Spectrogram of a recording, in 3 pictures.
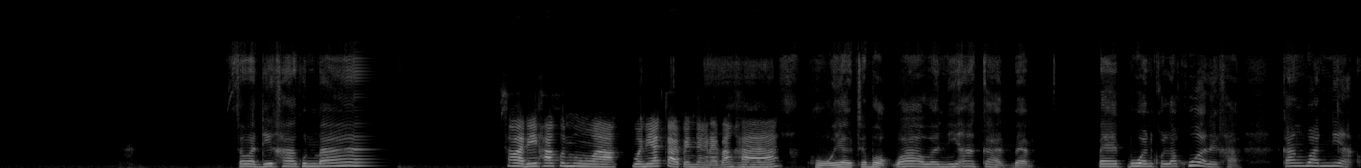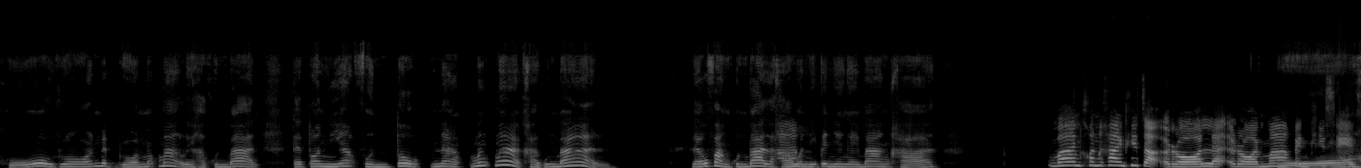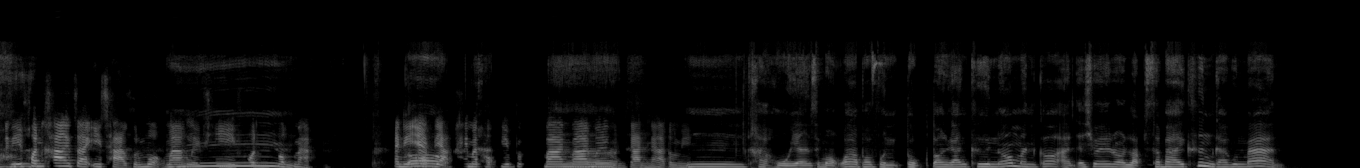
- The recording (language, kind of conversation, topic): Thai, unstructured, การเรียนออนไลน์กับการไปเรียนที่โรงเรียนแตกต่างกันอย่างไร?
- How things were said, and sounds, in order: distorted speech; other background noise; other noise; stressed: "มาก ๆ"; chuckle; drawn out: "อืม"; tapping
